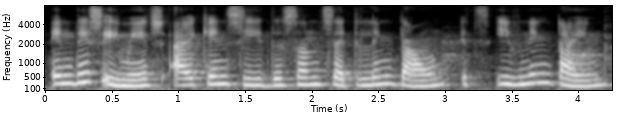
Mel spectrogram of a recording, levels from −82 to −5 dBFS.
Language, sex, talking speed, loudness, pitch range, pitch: English, female, 185 wpm, -13 LUFS, 225-270 Hz, 240 Hz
